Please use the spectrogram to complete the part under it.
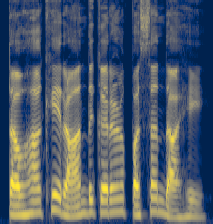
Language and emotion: Sindhi, neutral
